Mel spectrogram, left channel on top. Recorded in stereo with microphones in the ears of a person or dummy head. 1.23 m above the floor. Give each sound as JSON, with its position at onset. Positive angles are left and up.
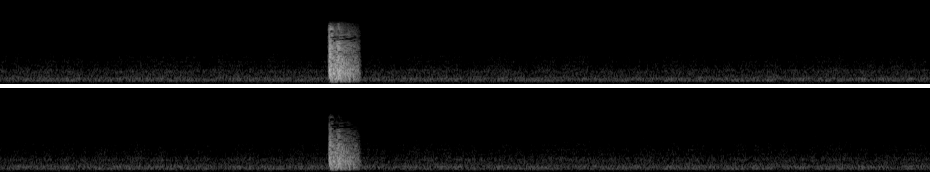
{"t": 3.3, "sound": "an explosion", "side_deg": 80}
